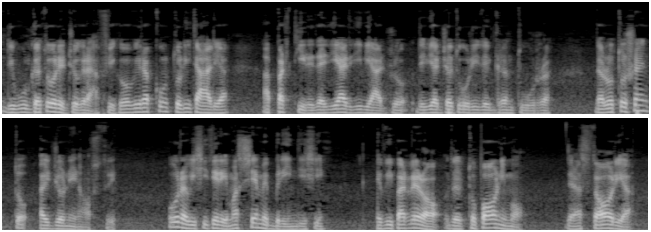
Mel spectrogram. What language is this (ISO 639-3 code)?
ita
